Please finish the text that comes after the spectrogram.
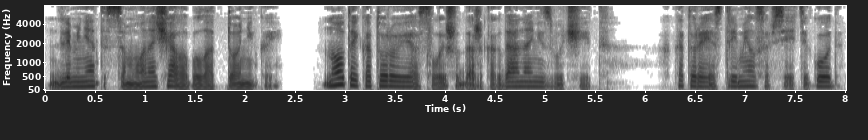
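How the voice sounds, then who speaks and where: A woman's voice: lowish voice, expressive, fairly quick, creaky, a little mellow, no room sound, clean studio sound. A woman voicing an earnest young man, a marine, who speaks tenderly and pleads with the girl he loves. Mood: gentle.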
